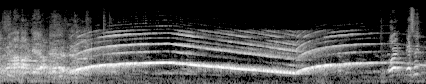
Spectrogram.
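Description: A siren wail played as a stage sound effect: its pitch climbs for about two seconds, slides slowly down, then climbs again near the end. Voices are heard in the first second or so.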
